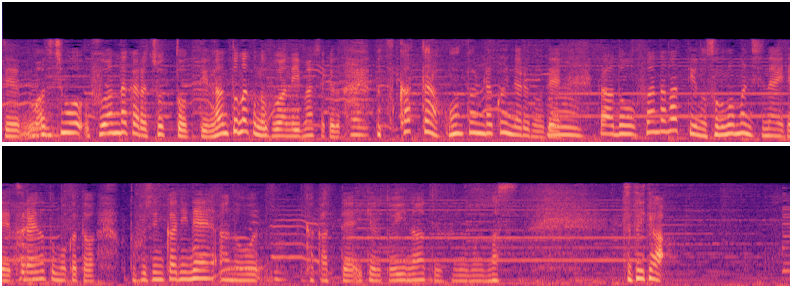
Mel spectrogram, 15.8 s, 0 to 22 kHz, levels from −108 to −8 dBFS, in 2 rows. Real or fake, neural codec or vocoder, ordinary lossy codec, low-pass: real; none; MP3, 48 kbps; 7.2 kHz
